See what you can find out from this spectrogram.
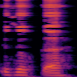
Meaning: to exhort, encourage or persuade
- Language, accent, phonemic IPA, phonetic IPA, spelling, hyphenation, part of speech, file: Portuguese, Brazil, /e.zoʁˈta(ʁ)/, [e.zohˈta(h)], exortar, e‧xor‧tar, verb, Pt-br-exortar.ogg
